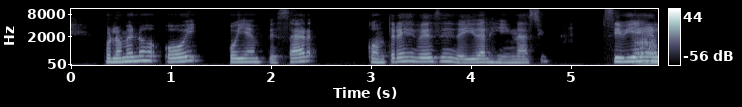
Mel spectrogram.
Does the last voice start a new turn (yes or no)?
no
